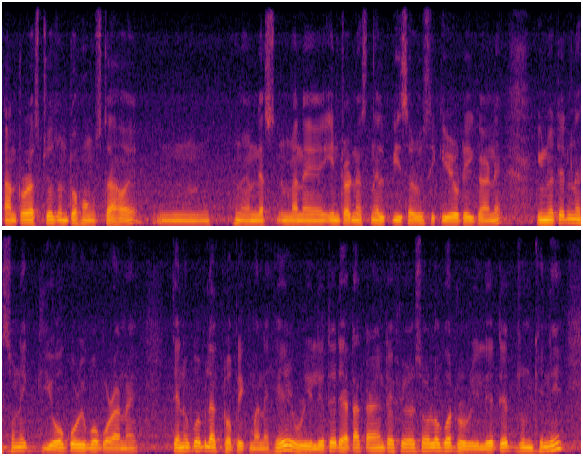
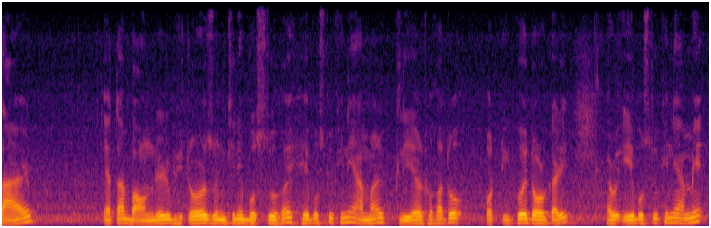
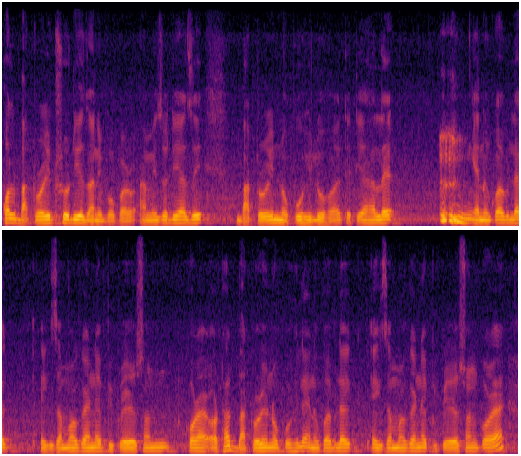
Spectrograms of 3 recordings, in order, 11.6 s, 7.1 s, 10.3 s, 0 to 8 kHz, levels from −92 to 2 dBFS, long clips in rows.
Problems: none marked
